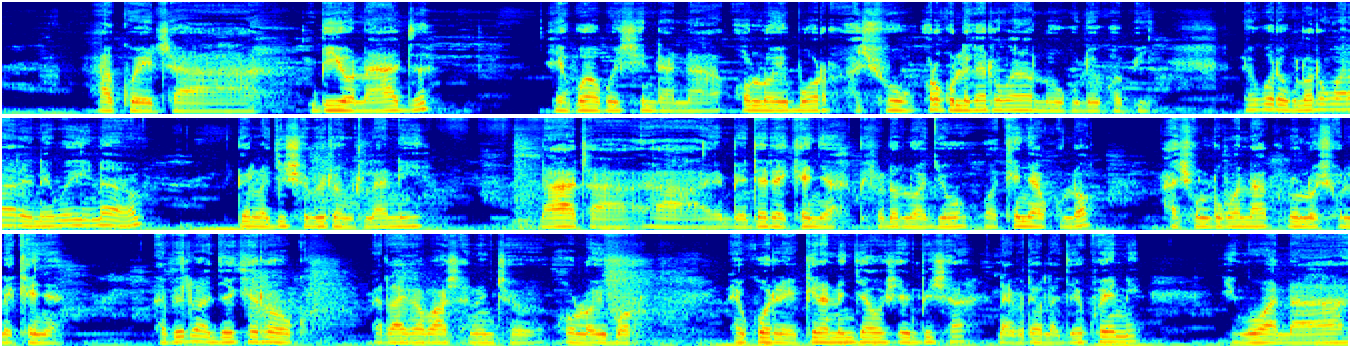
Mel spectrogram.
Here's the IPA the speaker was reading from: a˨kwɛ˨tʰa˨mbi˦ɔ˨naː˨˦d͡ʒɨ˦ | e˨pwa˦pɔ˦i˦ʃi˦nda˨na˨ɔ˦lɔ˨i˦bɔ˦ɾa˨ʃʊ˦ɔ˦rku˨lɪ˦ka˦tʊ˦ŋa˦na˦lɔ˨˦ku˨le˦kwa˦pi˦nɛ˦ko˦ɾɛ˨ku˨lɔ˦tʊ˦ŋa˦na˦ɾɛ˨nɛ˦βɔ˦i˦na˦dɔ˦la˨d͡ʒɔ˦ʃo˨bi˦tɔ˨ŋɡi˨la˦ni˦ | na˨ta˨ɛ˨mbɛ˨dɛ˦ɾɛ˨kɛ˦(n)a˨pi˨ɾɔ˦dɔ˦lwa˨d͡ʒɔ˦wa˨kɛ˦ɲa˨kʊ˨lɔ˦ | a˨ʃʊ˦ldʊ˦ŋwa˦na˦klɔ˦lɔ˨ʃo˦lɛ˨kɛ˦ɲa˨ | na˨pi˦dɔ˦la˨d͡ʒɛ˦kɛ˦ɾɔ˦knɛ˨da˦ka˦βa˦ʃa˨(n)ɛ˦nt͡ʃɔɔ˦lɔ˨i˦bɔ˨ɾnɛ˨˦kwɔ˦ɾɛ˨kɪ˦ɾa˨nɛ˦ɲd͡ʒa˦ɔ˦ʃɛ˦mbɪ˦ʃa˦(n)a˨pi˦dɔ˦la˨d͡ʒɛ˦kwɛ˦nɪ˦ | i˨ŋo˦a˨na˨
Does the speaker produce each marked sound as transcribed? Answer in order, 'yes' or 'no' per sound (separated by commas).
no, yes, yes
